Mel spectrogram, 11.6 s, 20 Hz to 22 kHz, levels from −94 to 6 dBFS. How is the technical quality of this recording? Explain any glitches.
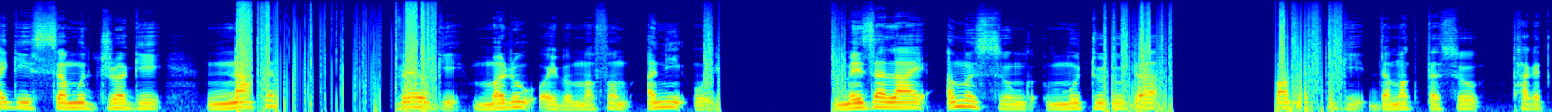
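The speech is interrupted three times by an intermittent contact, around 1.78–3.27 s, 5.28–6.34 s and 8.27–10.06 s. A loose plug or cable connection briefly opens, cutting the signal for roughly 0.89 s, 0.84 s and 0.78 s, with crackle at each break and faint hiss during the gap.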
